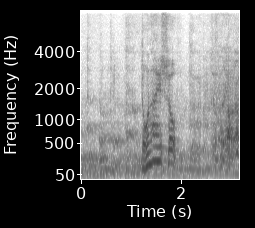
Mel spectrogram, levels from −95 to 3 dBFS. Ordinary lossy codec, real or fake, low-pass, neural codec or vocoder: none; fake; none; codec, 16 kHz, 2 kbps, FunCodec, trained on LibriTTS, 25 frames a second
